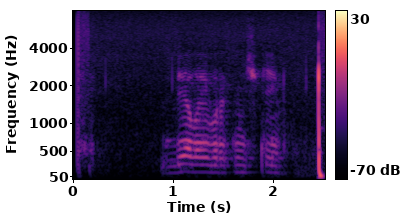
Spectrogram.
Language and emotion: Russian, neutral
